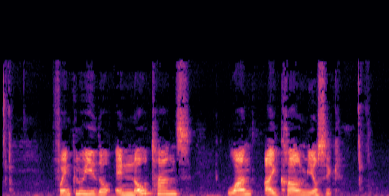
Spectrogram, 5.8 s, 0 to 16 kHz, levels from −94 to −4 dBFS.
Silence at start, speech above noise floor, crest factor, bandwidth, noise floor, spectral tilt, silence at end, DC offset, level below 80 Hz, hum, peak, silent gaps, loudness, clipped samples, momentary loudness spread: 0.15 s; 35 dB; 20 dB; 11.5 kHz; -54 dBFS; -5 dB/octave; 0.45 s; under 0.1%; -58 dBFS; none; -2 dBFS; none; -19 LUFS; under 0.1%; 11 LU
